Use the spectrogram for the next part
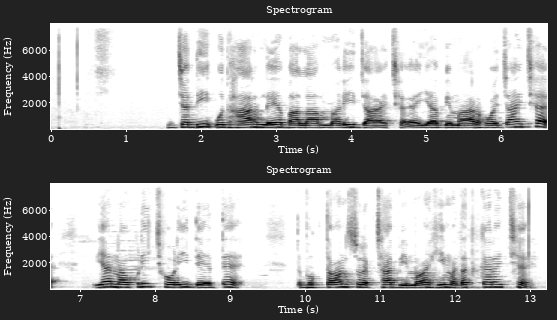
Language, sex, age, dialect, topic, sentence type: Maithili, male, 18-24, Angika, banking, statement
